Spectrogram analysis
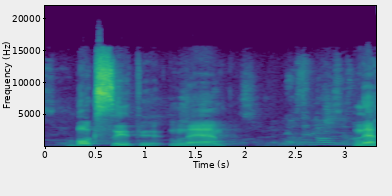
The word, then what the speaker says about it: боксити: Не боксити, а боксити.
